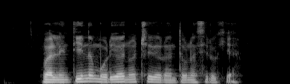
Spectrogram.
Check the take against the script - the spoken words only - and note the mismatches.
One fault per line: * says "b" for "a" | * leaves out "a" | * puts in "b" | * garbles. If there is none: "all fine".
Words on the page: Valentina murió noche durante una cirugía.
all fine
